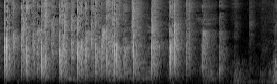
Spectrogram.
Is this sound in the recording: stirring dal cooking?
no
